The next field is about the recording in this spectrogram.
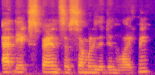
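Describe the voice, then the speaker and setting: A man from Alberta, a gallery owner and teacher, rambling through animated anecdotes in casual chat. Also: on the high side, fast talker. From Alberta, Canada.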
